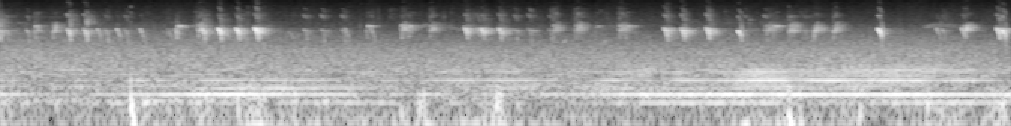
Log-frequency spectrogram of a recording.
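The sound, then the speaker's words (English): A wild bird in a tree right above a camp calls over and over, its high, sharp chirps and tweets coming in quick bursts across the whole stretch, above a steady low hum in the background. “Wild bird.”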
